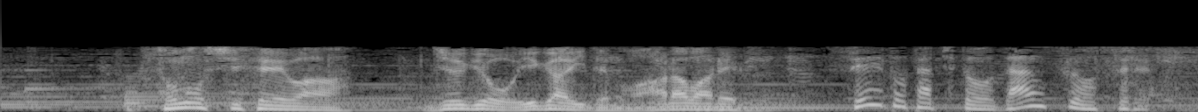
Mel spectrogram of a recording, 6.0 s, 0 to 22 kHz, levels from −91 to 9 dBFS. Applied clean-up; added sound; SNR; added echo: none; none; none; none.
